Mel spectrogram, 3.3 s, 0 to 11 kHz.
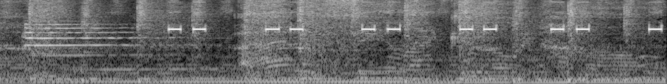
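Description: A digital alarm clock reading 7:59 beeps in quick high-pitched pairs, repeating at a steady rhythm about every three-quarters of a second over a constant low hum, until a man in bed turns off the alarm.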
